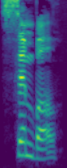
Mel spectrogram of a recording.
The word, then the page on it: symbol: i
